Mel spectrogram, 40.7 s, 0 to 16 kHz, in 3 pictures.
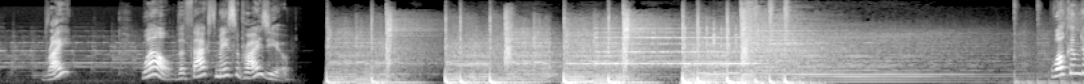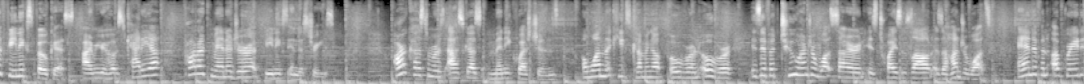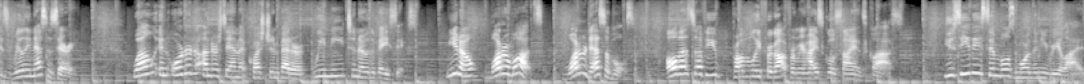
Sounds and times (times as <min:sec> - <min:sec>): Music: 0:00.0 - 0:40.6
Speech: 0:00.6 - 0:00.9, 0:01.8 - 0:03.6, 0:13.2 - 0:17.7, 0:18.5 - 0:28.0, 0:28.8 - 0:40.6.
